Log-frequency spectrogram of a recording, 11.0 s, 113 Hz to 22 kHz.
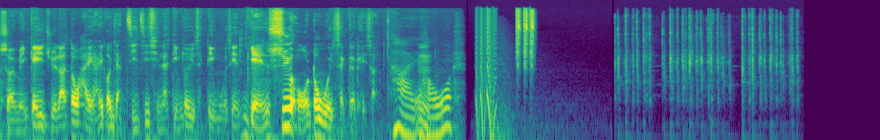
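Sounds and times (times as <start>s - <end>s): rapid keyboard key clicks: 7.7s - 10.0s.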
